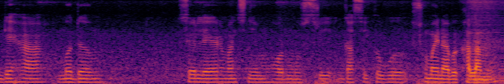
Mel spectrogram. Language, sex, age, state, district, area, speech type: Bodo, male, 18-30, Assam, Kokrajhar, rural, spontaneous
